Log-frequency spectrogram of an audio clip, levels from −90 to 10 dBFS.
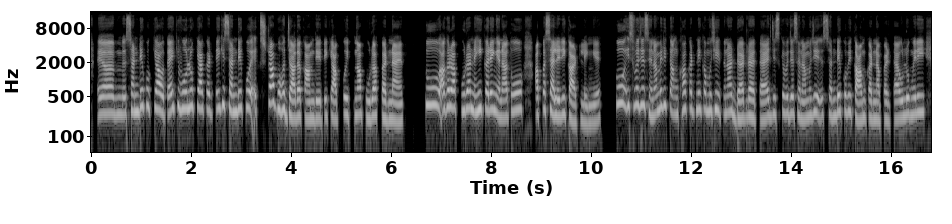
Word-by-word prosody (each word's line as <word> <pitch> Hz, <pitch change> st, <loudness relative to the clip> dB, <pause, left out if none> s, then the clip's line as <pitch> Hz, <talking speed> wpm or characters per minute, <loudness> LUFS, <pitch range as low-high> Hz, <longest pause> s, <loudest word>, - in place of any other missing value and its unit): अ, 255 Hz, +1 st, +3 dB
म 245 Hz, 0 st, -4 dB
संडे 275 Hz, +5 st, 0 dB
को 340 Hz, 0 st, -4 dB
क्या 310 Hz, -1 st, +2 dB
होता 255 Hz, -2 st, +1 dB
है 285 Hz, -, +4 dB
कि 330 Hz, -, -4 dB
वो 310 Hz, +1 st, +1 dB
लोग 330 Hz, +1 st, +1 dB
क्या 310 Hz, -2 st, +3 dB
करते 295 Hz, -1 st, -5 dB
हैं 315 Hz, -, -2 dB
कि 365 Hz, -, +1 dB
संडे 295 Hz, -2 st, +1 dB
को 320 Hz, +1 st, -3 dB
एक्स्ट्रा 390 Hz, +4 st, +2 dB
बहुत 295 Hz, -1 st, +2 dB
ज़्यादा 225 Hz, -1 st, +4 dB
काम 210 Hz, 0 st, +2 dB
देते 215 Hz, +1 st, -1 dB
हैं -, -, -10 dB
कि, 225 Hz, -, 0 dB
"आपको 205 Hz, +4 st, 0 dB
इतना 235 Hz, +1 st, -1 dB
पूरा 225 Hz, +2 st, +1 dB
करना 205 Hz, -2 st, +2 dB
है। 190 Hz, 0 st, +3 dB, 0.5 s
तो 365 Hz, 0 st, +1 dB
अगर 330 Hz, +4 st, +3 dB
आप 320 Hz, -1 st, +4 dB
पूरा 305 Hz, +3 st, +1 dB
नहीं 300 Hz, +1 st, +2 dB
करेंगे 295 Hz, -5 st, +3 dB
ना, 220 Hz, 0 st, +3 dB
तो 290 Hz, +5 st, -2 dB, 0.3 s
आपका 240 Hz, +6 st, 0 dB
सैलरी 245 Hz, -5 st, +3 dB
काट 180 Hz, -2 st, +4 dB
लेंगे।" 180 Hz, +2 st, -5 dB, 0.3 s
तो 385 Hz, 0 st, +1 dB
इस 340 Hz, 0 st, -3 dB
वज़ह 360 Hz, 0 st, 0 dB
से 260 Hz, -9 st, -3 dB
ना, 245 Hz, -, -1 dB
मेरी 330 Hz, +4 st, -1 dB
तनख़्वाह 270 Hz, -1 st, -3 dB
कटने 295 Hz, +1 st, -4 dB
का 300 Hz, 0 st, -5 dB
मुझे 280 Hz, +1 st, -2 dB
इतना 260 Hz, +1 st, -3 dB
डर 215 Hz, 0 st, +2 dB
रहता 215 Hz, -3 st, +1 dB
है, 210 Hz, +2 st, +2 dB
जिसकी 245 Hz, +3 st, -5 dB
वज़ह 255 Hz, 0 st, -1 dB
से 235 Hz, -2 st, -4 dB
ना, 205 Hz, -1 st, -2 dB
मुझे 230 Hz, 0 st, -3 dB
संडे 240 Hz, +2 st, -2 dB
को 275 Hz, 0 st, -6 dB
भी 270 Hz, 0 st, -3 dB
काम 200 Hz, +2 st, +3 dB
करना 205 Hz, -1 st, 0 dB
पड़ता 205 Hz, 0 st, -4 dB
है। 205 Hz, -, +1 dB
वो 215 Hz, -, -1 dB
लोग 240 Hz, +1 st, -1 dB
मेरी 265 Hz, +2 st, +1 dB
255 Hz, 245 wpm, -23 LUFS, 225-300 Hz, 0.5 s, है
